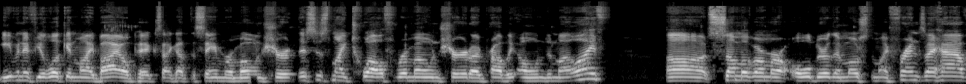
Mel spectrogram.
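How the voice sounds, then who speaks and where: At a fairly quick pace, the voice has a bright, sharp tone on a very clean recording with a silent background. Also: man, high pitch for a man. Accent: American. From New York City (Staten Island). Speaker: comic book creator and stream host. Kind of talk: casual livestream interview. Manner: animated.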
